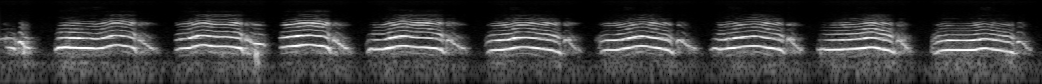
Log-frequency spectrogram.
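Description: Rhythmic infant crying, about nine wailing cries each lasting just over a second, with short breaths between them.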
